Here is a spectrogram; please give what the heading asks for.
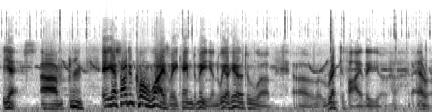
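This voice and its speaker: A flustered, apologetic shop manager in a vintage radio play. His bright, animated voice keeps stalling in polite hesitations, on a faintly noisy old recording. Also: medium pitch, unhurried. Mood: nervous. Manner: hesitant stammering, fussy politeness, throat clearing. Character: flustered, apologetic male assistant store manager. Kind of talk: 1940s radio drama acting.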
